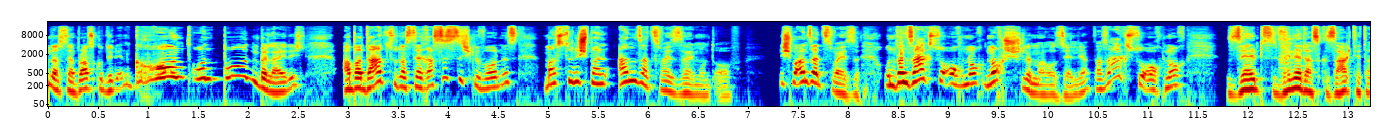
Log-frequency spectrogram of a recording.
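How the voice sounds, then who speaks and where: A man streaming a roleplay game, arguing heatedly in voice chat and openly calling himself hot-tempered. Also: sits high. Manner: confrontational, loud, calls himself hot-tempered. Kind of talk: heated out-of-character argument.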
